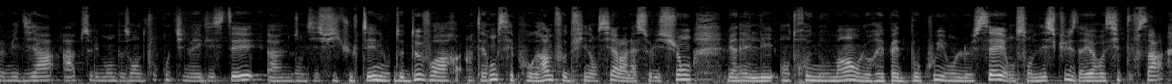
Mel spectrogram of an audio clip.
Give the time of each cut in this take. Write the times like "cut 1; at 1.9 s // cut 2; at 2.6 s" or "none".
cut 1; at 1.4 s // cut 2; at 2.9 s // cut 3; at 3.9 s // cut 4; at 4.6 s // cut 5; at 5.7 s // cut 6; at 7.4 s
